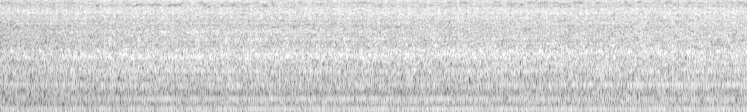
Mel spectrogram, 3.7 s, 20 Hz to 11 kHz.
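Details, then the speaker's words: Rebuilt 1999 Jeep Cherokee engine about 10 minutes into break-in, coolant topped off, no leaks. Steady, quiet, even idle with no knocks or ticks. It has good oil pressure and now shows crankcase vacuum, meaning no blow-by. Running well. "Still running really good. No leaks that I could see, which is great. Just topped it off again with coolant here. Nothing sounds crazy. It's got very quiet actually."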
